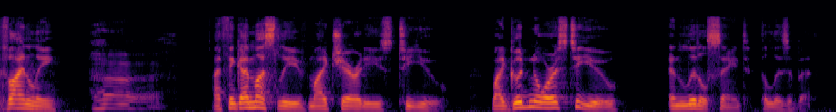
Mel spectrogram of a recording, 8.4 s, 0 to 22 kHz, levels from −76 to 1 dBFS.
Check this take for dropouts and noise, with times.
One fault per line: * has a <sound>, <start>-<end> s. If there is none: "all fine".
* has a sigh, 0.9-1.8 s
